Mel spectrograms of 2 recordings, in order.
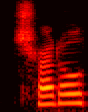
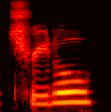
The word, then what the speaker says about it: treadle: up the the how do you say it treadle treadle like t-r-e-a-d-l-e type of sewing machine so like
